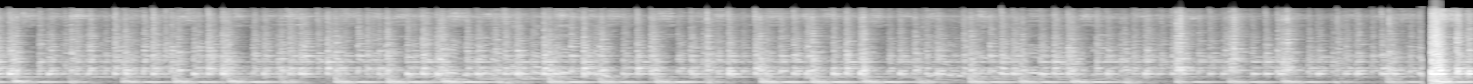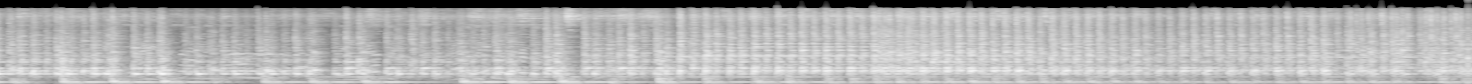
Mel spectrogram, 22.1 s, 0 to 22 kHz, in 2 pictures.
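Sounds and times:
drums beaten in fast rhythm: 0.0s - 22.0s.

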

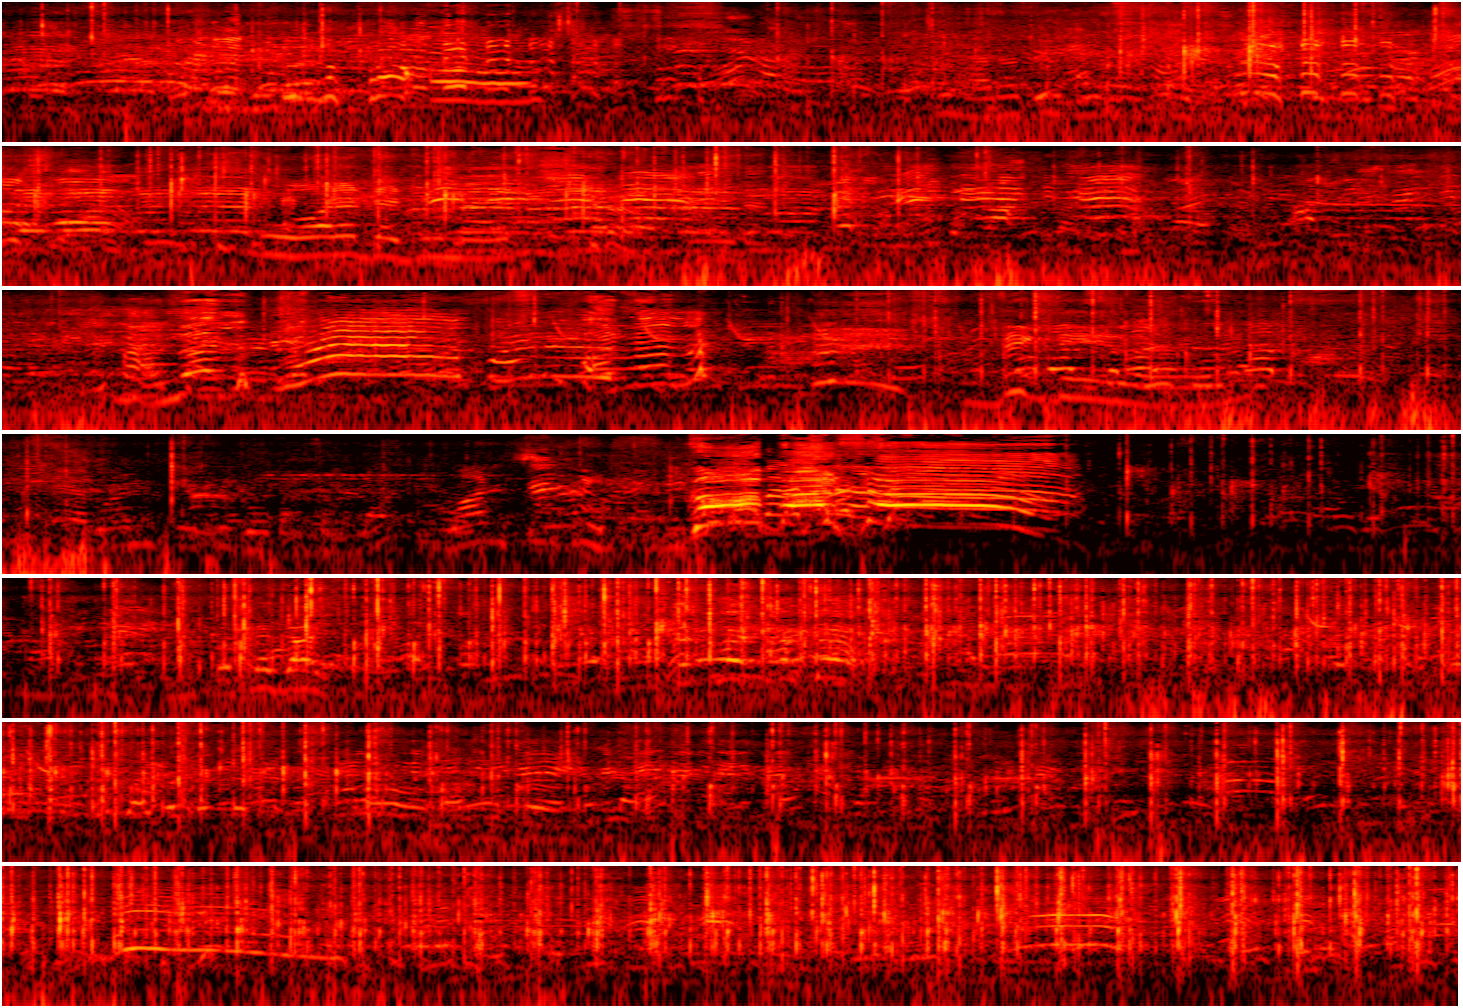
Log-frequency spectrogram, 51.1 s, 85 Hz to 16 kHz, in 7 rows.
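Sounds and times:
boys calling and chatting: 0.0s - 51.0s
irregular hand claps: 27.4s - 51.0s.

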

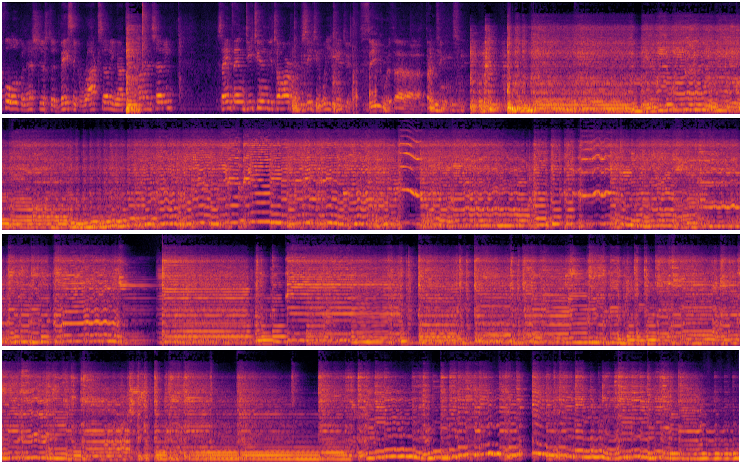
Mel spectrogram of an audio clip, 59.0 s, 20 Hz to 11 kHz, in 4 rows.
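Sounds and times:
distorted electric guitar riffs: 2.2s - 4.3s, 5.4s - 59.0s.

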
